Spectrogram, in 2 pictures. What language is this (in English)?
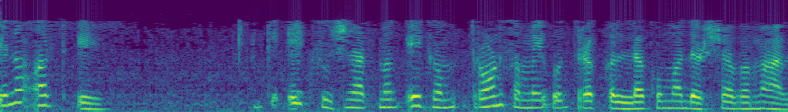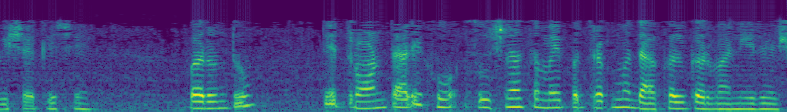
Gujarati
